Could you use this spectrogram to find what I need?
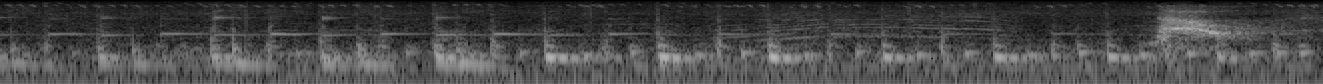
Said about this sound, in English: And the lion emerged from the bush.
